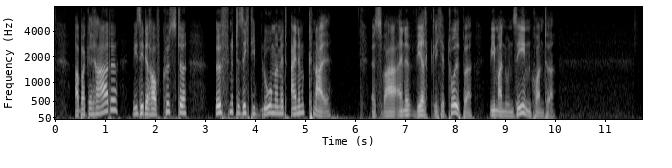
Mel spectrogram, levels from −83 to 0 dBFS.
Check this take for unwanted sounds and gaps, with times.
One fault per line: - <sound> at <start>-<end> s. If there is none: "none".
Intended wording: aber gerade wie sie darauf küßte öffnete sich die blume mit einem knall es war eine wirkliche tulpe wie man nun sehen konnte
none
